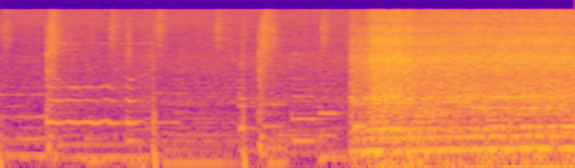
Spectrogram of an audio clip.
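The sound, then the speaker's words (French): A flying car's engines hum and whine with a few clunks, then abruptly surge into a loud, steady, overpowering roar of rotors as it lifts off, heard in a video. “Eh, tabarnouche, c'est noisy en tabarn... Ça, là... Excusez-moi, là, mais les voitures volantes, là...”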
